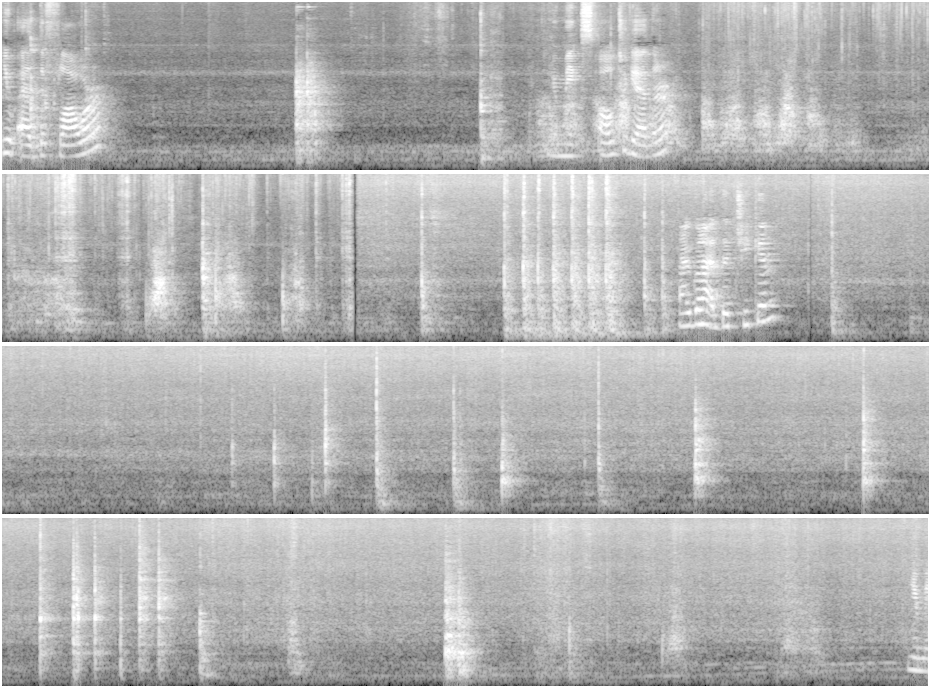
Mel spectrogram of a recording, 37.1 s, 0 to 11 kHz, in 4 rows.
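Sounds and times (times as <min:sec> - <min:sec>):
utensil scraping and knocking a pan: 0:04.8 - 0:05.9, 0:06.6 - 0:12.8.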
